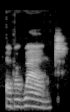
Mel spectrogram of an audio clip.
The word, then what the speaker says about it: overwhelmed: stress the first syllable it's actually the second one it's not over well this overwhelmed overwhelmed and the last one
